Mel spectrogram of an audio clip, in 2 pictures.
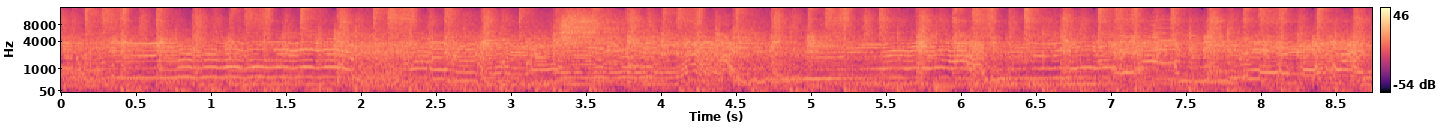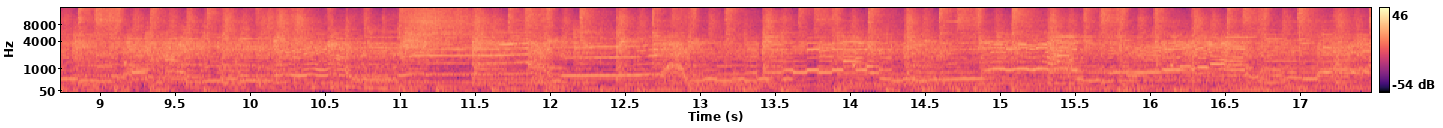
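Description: Live rock band playing an instrumental passage: an electric guitar leads with bent notes and wavering vibrato over bass and drums.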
